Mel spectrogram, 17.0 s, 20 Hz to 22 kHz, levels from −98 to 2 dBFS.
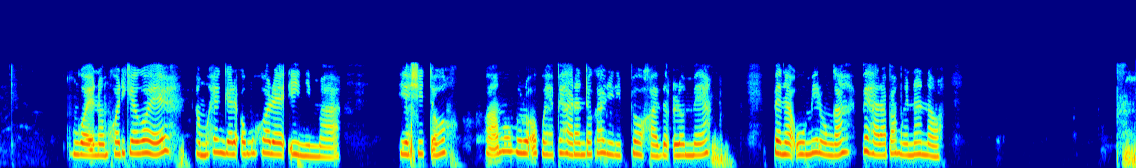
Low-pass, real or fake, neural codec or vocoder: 5.4 kHz; real; none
